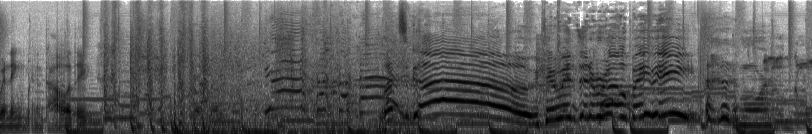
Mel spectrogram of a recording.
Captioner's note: in game gunfire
